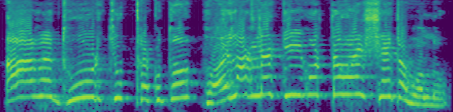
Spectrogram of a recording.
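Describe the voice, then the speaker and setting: A tiny, cheeky cartoon child, very high and bright. The voice swings around a lot, with a whiny, stubborn, impatient edge. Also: very animated, normal speed, exaggerated voice. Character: small cheeky excitable child, easily frightened but stubborn. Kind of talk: cartoon dialogue.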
